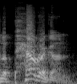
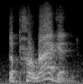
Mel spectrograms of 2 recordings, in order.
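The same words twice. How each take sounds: First: "paragon" said PAIR-uh-gun; first-syllable stress. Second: "paragon" said puh-RAG-un; second-syllable stress. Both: Acted. Repeats word with other pronunciation.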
